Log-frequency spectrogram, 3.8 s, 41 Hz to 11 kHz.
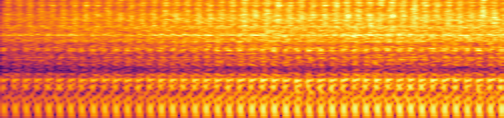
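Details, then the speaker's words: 1996 Kawasaki Vulcan 500 twin, cold start at about 28°F after heat-gun warming, idle set low, oil black and due for change: steady, even idle with regular pulses, no misses or knocks; running on both cylinders, not smoking. "so that finally it did fire it's about uh 28 degrees here up in Upstate New York today as you can hear it is running"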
